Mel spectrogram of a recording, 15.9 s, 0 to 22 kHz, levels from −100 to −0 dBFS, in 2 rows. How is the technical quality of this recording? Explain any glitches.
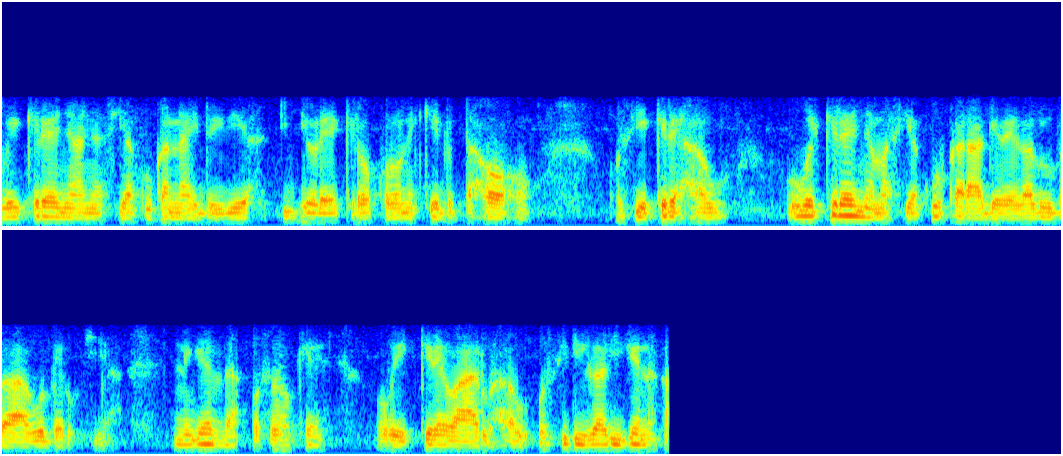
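Three glitches stand out in this speech recording, which comes through a narrowband phone path. The band runs roughly 150 Hz to 3.4 kHz, and the light coding texture points to AMR-NB at its top rate of around 12.2 kbps.

Lost AMR speech frames: At 2.22–2.32 s, right after "ciaku kana indo irĩa", there's a brief warbly dip, which fits a single lost 20 ms frame. At 10.00–10.14 s it's a longer smear, more like two frames, about 40 ms. Each time, radio errors failed the frame checks, and the decoder filled in by reusing the last good pitch and vocal tract settings at lowering gain. That makes the sound stretch oddly and then come back a bit rough.

Audio dropout to silence: From 12.95 s the sound cuts out mid-flow and stays dead to the end. It's silence, with no room tone at all, so the input was gone while silence kept being written. 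The likely cause is a lost link, a disconnected device or a stray mute. Whatever came after that point simply isn't in the file.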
